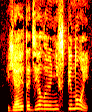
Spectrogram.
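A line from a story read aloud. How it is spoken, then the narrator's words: Moaning. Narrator (Russian): простонала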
